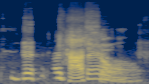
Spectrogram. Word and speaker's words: Cashel: Cashel, Cash, like money. Shell, like seashell.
